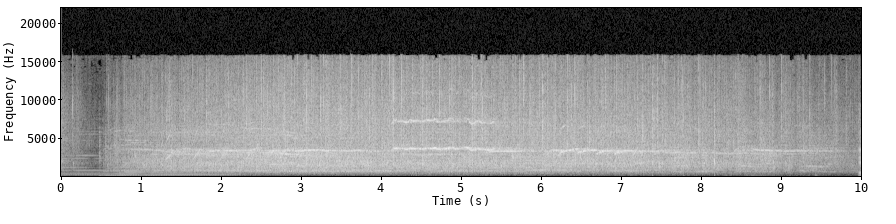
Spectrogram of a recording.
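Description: Studio audience applauding at the end of a song, with the band's last held chord under the first two seconds. The applause dies away near the end.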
